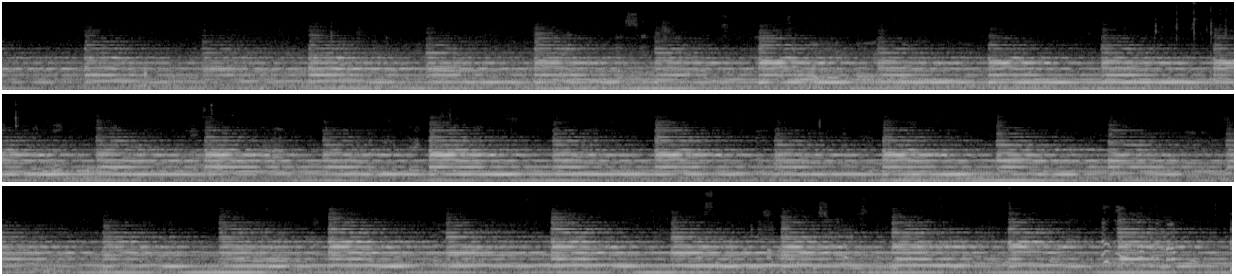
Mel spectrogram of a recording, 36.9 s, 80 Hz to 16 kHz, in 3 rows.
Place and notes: Sv. Jilji
Bells ringing on a Sunday at 6pm
Praha 1-Staré Město, Czech Republic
